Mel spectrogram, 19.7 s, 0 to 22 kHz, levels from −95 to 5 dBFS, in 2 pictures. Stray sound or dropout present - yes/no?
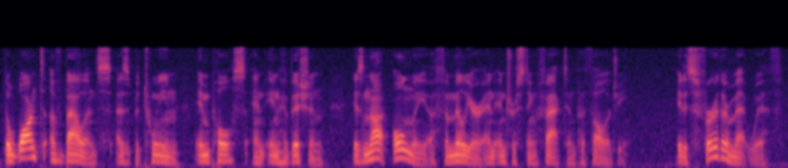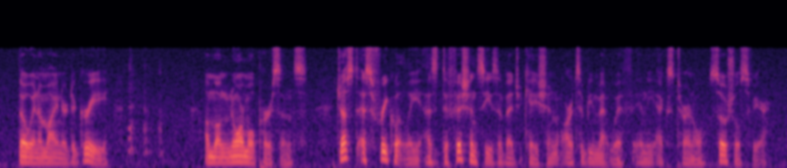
yes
